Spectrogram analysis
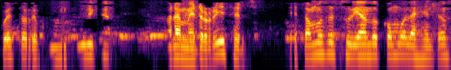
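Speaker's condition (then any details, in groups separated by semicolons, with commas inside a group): No condition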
